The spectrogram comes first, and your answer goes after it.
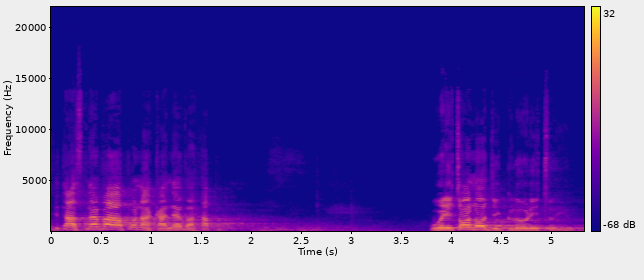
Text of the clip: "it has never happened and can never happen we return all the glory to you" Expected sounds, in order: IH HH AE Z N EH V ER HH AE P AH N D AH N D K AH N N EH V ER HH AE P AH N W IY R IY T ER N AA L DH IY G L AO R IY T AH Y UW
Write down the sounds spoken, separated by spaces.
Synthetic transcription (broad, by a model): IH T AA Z N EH V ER HH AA P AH N AH K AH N N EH V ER HH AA P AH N W IY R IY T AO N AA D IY G L AO R IY T AH Y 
